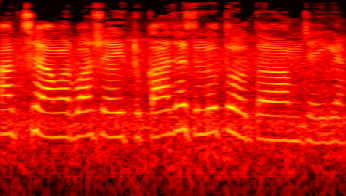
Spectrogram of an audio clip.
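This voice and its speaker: A squeaky, cartoonish character voice. It moves along at a moderate pace. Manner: brash, loud, colloquial.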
